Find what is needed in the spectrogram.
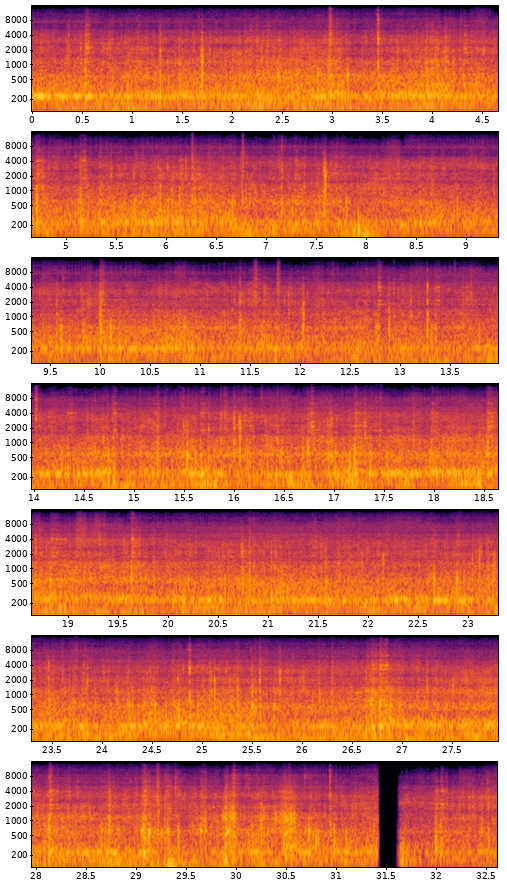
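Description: Mountain bike ridden fast over a dirt forest trail: a steady rumble of tyres and riding noise with frequent short knocks and rattles as the bike goes over bumps, and a steady low hum underneath.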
